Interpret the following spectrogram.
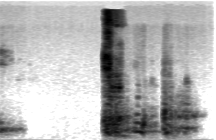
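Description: A woman coughing: a short run of three coughs starting about a second in, the first the loudest.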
